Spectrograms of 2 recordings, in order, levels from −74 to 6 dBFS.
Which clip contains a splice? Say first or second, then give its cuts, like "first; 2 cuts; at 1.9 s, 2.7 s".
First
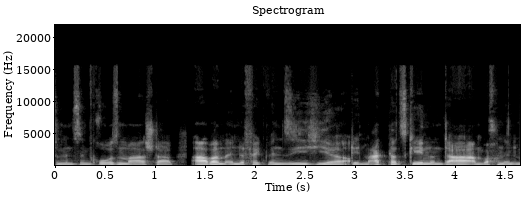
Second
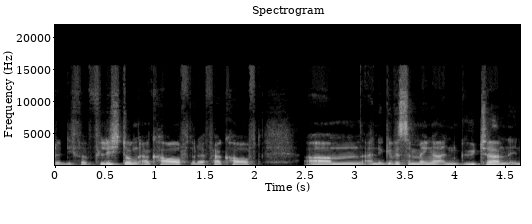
first; 2 cuts; at 1.3 s, 2.9 s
